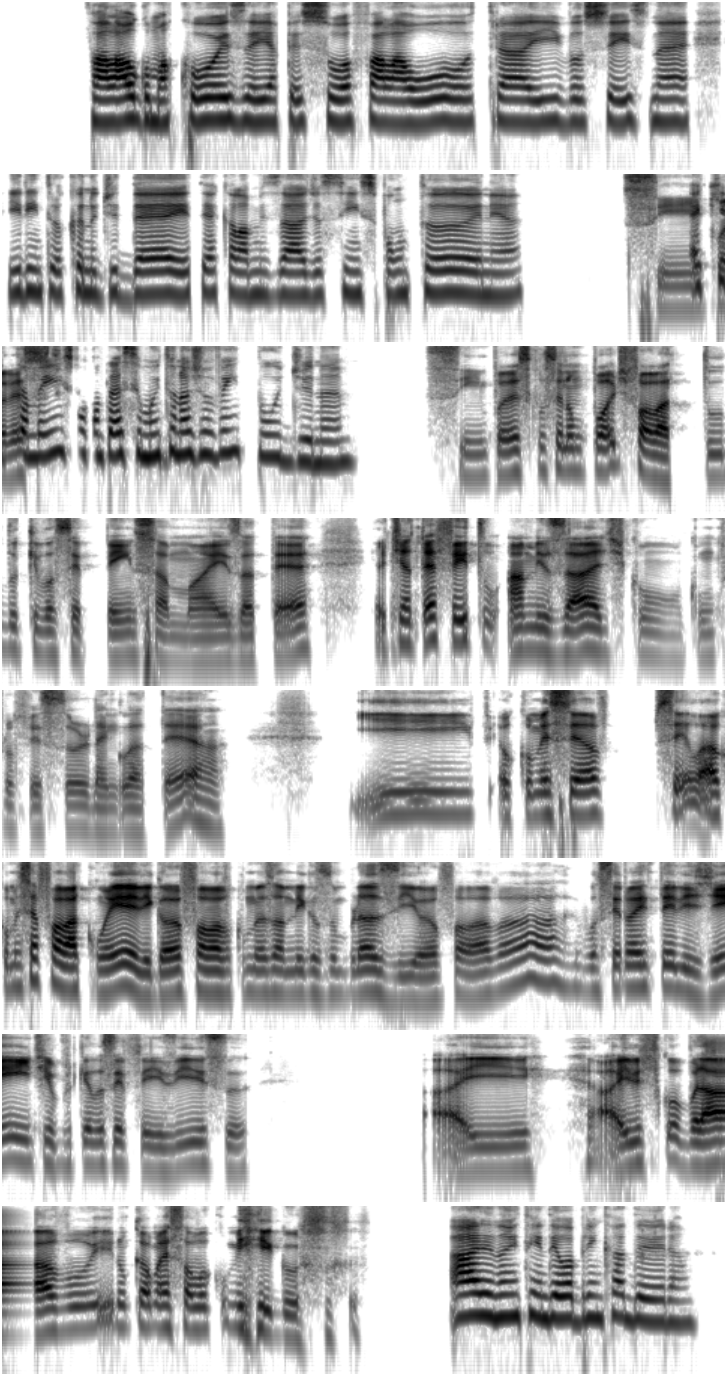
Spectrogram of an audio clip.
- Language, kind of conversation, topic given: Portuguese, podcast, Qual foi o momento que te ensinou a valorizar as pequenas coisas?
- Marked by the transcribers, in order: chuckle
